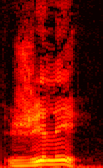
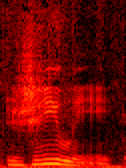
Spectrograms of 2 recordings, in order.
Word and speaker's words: Gigli: So, for this premiere episode of season two, we're going to be bringing you a funny little film called Gilet. – I, I believe it's pronounced Gigli.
